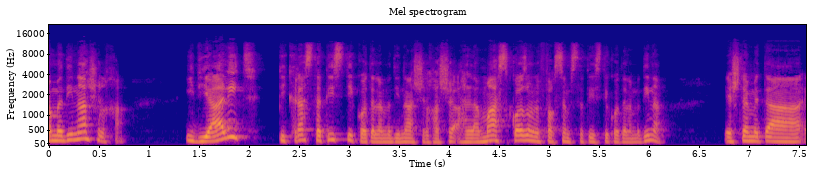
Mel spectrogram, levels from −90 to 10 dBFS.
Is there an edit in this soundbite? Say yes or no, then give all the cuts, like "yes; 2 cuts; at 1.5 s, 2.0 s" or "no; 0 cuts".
no; 0 cuts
